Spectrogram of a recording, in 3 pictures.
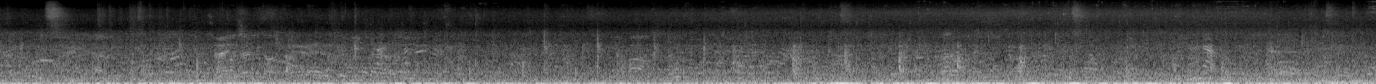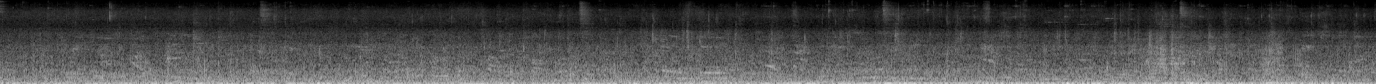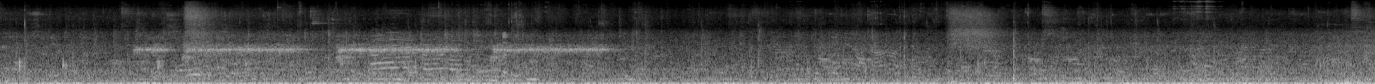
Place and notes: Taipei Main Station, Zhongzheng District, Taipei City - in the MRT Station
Taipei City, Taiwan, 4 November 2012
